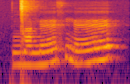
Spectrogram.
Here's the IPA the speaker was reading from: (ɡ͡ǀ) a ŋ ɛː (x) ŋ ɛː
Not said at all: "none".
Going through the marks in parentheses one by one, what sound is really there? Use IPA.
ŋ͡ǀ, x

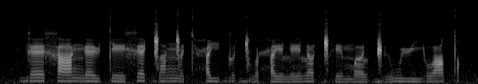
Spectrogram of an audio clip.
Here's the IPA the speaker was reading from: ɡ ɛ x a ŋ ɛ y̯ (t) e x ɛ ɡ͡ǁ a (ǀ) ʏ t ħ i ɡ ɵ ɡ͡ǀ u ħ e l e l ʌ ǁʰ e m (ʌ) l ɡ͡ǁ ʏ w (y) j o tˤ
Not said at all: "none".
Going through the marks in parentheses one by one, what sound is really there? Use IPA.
t, ŋ͡ǀ, ʌ, y

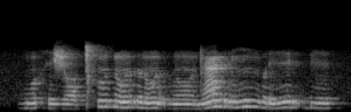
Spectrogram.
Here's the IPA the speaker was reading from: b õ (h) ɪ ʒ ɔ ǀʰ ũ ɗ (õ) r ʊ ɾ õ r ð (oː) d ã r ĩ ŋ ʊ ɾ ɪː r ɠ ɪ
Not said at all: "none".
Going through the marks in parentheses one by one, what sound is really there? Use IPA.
h, õ, õː

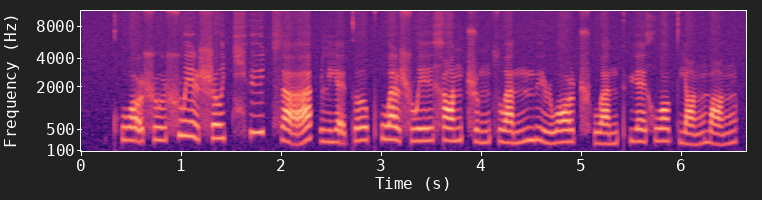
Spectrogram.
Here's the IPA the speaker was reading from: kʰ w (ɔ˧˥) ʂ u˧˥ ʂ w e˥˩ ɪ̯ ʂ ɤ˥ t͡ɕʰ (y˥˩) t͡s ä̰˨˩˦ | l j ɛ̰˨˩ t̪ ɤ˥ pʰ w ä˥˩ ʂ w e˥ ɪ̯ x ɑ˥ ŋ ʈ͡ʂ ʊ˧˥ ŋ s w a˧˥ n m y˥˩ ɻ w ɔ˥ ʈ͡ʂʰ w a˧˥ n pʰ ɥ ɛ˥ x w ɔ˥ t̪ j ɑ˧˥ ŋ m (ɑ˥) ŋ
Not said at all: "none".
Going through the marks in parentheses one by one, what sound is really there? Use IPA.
ɔ̰˨˩, y˥, ɑ˧˥

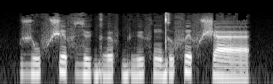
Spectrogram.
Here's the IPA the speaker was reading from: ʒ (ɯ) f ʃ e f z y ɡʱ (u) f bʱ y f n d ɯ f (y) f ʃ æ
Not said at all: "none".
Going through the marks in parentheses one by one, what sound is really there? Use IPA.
u, ø, e

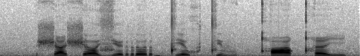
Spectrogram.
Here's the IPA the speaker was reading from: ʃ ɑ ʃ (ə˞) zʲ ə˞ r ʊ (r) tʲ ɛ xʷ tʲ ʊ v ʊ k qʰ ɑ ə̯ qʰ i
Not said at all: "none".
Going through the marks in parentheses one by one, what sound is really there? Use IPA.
ʌ, r

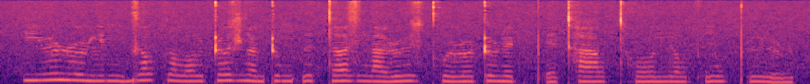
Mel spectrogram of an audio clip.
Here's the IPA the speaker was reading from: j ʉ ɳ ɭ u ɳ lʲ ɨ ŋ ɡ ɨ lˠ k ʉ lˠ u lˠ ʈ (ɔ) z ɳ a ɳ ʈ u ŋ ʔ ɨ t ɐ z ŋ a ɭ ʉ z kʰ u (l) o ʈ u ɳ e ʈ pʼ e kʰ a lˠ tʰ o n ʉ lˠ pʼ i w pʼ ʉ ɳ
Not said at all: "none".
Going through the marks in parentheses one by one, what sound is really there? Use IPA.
ɵ, ɭ

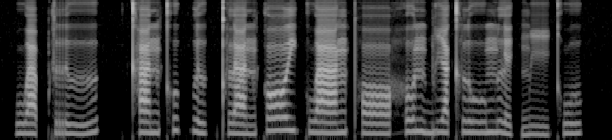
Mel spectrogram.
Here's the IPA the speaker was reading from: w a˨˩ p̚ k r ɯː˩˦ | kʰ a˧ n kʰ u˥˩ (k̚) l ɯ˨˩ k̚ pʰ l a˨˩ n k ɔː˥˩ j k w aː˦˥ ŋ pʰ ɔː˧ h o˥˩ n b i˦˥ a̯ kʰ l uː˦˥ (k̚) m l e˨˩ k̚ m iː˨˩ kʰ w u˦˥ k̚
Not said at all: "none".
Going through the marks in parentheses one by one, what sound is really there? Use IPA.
k̚, none

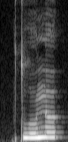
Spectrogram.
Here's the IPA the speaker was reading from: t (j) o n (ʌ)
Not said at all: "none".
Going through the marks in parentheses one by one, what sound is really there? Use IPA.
w, ʌ

